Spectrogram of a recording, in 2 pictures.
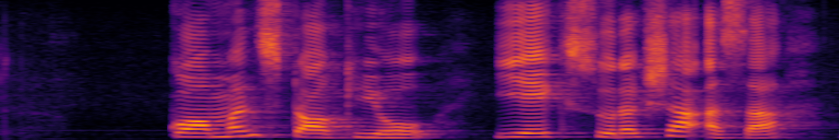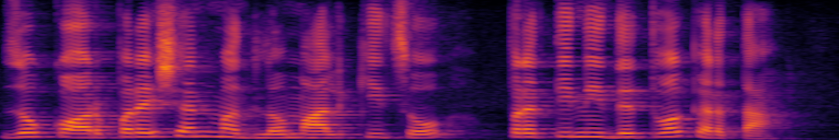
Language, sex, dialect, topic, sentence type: Marathi, female, Southern Konkan, banking, statement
